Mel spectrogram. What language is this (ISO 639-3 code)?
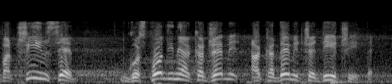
srp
